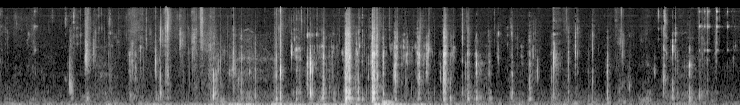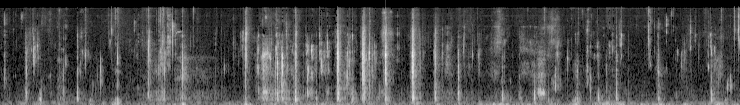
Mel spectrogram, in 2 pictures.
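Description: Close-miked eating of soft, creamy raw skate liver: irregular chewing, biting and mouth sounds, busiest twice during the stretch.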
